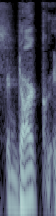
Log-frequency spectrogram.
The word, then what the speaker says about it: Dacre: Dacre Montgomery. – Yes. – Dacre.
